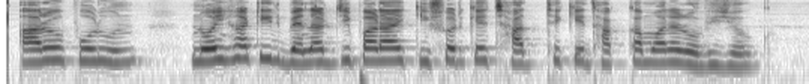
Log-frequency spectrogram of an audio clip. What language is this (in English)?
Bangla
